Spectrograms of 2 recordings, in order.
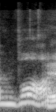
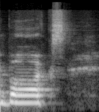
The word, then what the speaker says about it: Vooks: And I'm assuming it rhymes with books. So books. It's probably books.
